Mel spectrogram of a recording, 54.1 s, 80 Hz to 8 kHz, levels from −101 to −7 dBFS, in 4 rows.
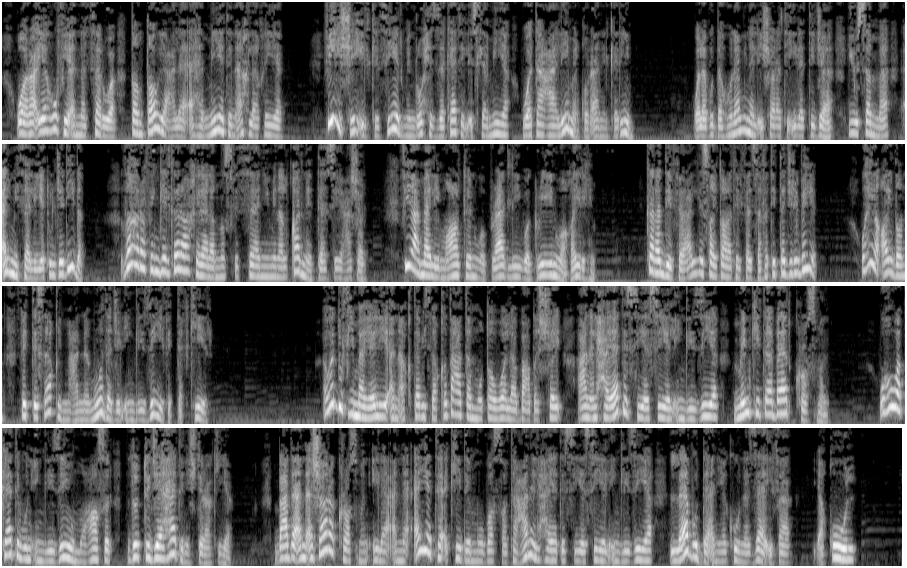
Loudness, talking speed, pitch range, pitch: -26 LUFS, 110 wpm, 150-205 Hz, 175 Hz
